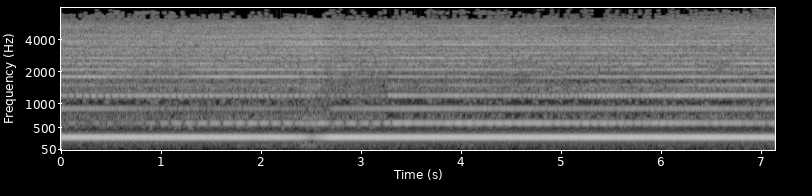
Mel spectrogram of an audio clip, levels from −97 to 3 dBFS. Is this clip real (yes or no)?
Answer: yes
